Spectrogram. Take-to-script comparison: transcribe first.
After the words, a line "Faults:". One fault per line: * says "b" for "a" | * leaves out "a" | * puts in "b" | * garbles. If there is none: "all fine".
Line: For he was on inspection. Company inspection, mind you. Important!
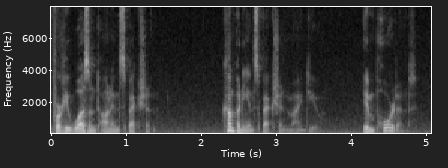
For he wasn't on inspection. Company inspection, mind you. Important!
Faults:
* says "wasn't" for "was"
